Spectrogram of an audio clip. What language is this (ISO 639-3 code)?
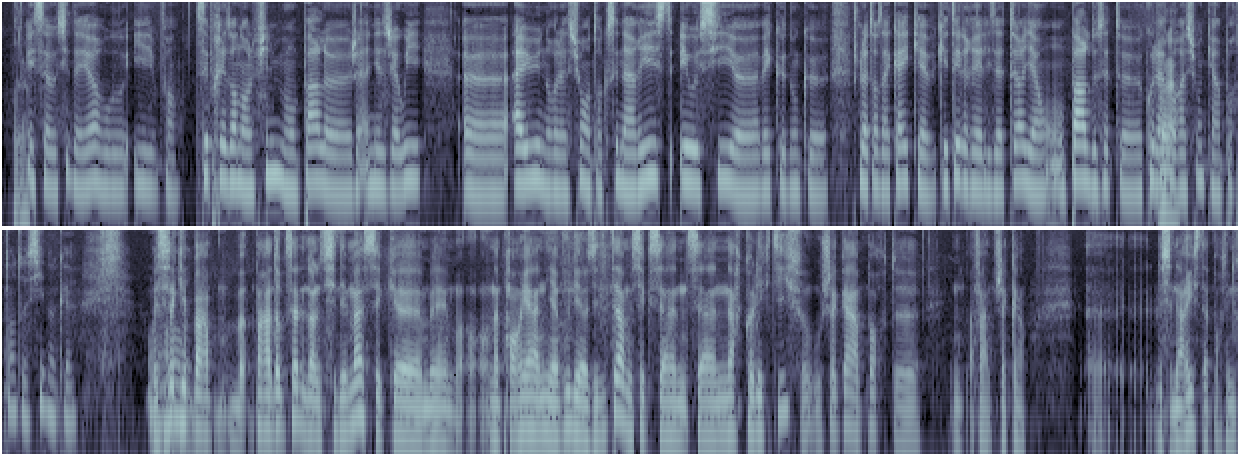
fra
